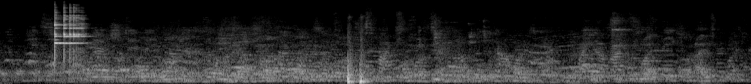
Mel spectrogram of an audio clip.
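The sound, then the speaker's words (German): A bright glass clink rings out near the start as glasses are raised in a toast, followed by a second clink a few seconds later, over a steady murmur of people chatting. “Und weißt du was, ich darf sagen, da drauf trinken wir jetzt erst einmal einen Schluck, oder? Das darf ich auch sagen. Also, Prost! Prost.”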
